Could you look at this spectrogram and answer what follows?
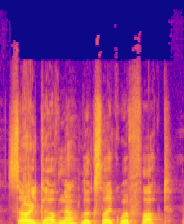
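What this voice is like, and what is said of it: Put-on British accent. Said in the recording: “I feel like my British accent might be okay”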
